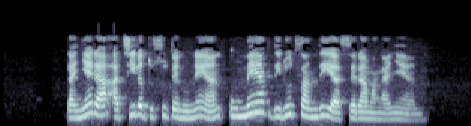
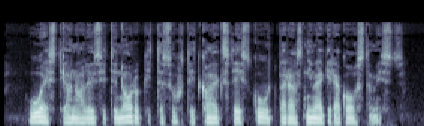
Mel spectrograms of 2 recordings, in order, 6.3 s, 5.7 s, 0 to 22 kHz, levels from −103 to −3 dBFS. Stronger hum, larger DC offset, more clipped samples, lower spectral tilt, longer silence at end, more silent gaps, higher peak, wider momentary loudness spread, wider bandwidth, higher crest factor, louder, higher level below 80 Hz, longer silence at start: neither; neither; neither; second, -2.5 dB/octave vs -6 dB/octave; first, 0.7 s vs 0.3 s; neither; first, 0 dBFS vs -4 dBFS; about the same, 10 LU vs 10 LU; second, 8 kHz vs 11.5 kHz; about the same, 20 dB vs 18 dB; first, -18 LUFS vs -23 LUFS; second, -72 dBFS vs -38 dBFS; first, 0.9 s vs 0.4 s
